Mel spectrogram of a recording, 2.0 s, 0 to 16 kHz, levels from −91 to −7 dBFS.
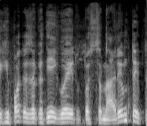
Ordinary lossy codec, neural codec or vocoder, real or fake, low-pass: MP3, 96 kbps; none; real; 14.4 kHz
